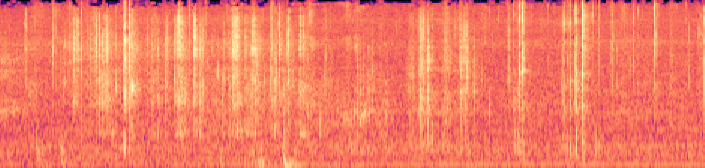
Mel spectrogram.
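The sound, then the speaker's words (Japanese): A cat crunches dry kibble: faint, irregular crisp bites and crunches over a low steady hum. “最後はカリカリを食べる音が少し聞こえたと思いますけど”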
